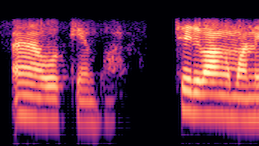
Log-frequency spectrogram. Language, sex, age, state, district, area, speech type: Tamil, female, 18-30, Tamil Nadu, Namakkal, rural, conversation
